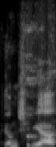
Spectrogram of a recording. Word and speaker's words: 병실: 발음 잘해야 돼요. 병신이 아니라 병실이야.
